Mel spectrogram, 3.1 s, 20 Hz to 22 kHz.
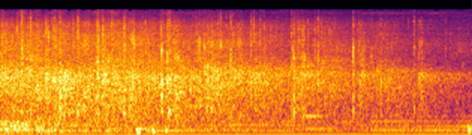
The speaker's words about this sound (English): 40,000 salvations. Clap for yourselves, you guys.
